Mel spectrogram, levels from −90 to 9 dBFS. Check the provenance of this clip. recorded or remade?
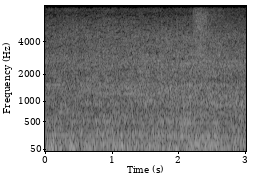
recorded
